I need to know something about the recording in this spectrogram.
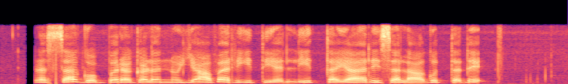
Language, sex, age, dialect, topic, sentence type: Kannada, female, 41-45, Coastal/Dakshin, agriculture, question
